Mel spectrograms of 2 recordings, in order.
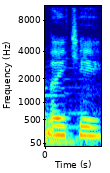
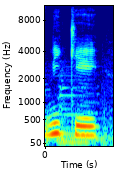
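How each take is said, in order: First: It is pronounced the way the shoe brand says it. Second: It is pronounced the way the goddess's name is said. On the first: This is how the trainer company says the name. The speaker calls it wrong. "they pronounce it Nike" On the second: This is how the goddess's name is said. The speaker calls it right. "not Nike"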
